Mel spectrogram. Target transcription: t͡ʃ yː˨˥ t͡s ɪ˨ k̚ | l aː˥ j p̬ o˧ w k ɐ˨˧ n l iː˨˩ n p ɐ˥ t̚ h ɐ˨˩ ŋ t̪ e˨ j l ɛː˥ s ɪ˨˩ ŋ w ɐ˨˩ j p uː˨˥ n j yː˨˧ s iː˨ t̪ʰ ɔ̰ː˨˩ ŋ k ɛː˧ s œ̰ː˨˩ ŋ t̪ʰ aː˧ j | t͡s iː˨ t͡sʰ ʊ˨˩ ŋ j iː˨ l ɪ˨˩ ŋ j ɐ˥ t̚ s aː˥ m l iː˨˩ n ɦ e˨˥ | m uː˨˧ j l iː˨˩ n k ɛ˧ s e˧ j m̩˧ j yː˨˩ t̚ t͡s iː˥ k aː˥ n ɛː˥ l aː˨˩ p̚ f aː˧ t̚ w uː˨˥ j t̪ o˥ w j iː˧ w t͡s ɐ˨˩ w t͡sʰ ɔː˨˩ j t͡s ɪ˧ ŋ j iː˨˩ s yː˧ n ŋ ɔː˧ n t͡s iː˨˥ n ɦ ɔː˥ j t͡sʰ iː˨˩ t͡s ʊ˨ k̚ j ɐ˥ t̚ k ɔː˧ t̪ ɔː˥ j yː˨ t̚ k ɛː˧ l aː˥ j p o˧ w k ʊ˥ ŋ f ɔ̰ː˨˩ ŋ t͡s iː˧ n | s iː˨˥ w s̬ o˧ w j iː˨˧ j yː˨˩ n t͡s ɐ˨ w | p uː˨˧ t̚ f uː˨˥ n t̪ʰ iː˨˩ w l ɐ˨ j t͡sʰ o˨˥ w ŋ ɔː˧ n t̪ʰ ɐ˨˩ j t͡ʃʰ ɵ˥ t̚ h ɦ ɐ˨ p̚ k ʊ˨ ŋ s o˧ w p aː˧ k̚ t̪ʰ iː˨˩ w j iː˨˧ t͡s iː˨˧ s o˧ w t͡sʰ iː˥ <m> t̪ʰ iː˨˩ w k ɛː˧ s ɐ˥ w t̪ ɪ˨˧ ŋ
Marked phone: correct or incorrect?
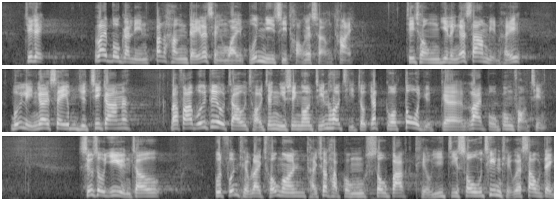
incorrect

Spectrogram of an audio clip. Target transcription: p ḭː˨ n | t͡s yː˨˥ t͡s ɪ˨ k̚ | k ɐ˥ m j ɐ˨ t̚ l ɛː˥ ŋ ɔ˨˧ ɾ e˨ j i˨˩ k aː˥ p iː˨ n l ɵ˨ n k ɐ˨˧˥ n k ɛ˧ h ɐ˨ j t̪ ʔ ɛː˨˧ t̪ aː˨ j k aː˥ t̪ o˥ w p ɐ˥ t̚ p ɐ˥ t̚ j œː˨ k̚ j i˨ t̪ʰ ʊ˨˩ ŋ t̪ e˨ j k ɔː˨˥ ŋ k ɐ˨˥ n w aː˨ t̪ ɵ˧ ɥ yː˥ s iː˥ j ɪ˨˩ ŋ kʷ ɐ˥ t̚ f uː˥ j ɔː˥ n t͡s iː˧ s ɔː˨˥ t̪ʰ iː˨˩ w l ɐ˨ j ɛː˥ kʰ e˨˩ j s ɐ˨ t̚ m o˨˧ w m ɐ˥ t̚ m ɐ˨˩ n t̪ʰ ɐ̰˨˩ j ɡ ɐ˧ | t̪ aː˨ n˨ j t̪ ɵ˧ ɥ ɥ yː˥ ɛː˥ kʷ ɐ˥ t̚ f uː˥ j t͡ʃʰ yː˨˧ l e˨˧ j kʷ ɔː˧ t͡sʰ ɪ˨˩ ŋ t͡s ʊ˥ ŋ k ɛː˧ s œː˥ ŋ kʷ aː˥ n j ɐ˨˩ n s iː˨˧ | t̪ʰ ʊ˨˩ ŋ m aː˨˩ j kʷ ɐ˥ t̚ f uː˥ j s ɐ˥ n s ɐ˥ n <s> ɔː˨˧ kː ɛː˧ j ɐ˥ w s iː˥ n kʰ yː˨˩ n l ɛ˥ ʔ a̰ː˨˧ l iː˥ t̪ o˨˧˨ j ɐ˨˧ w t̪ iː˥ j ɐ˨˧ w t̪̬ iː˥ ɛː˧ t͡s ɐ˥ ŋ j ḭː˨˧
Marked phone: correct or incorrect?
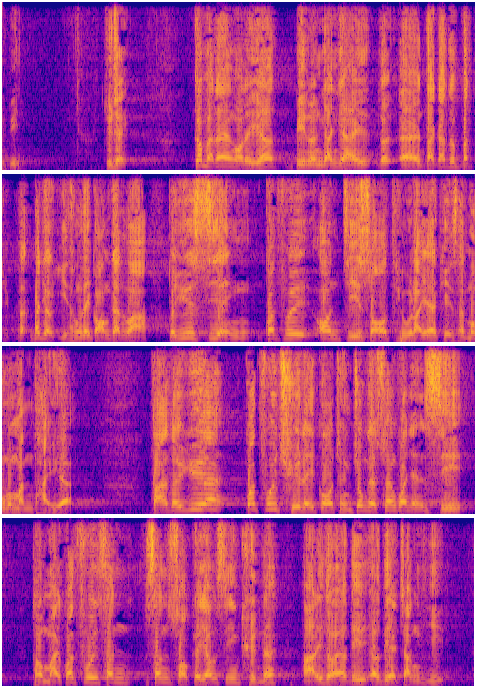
correct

